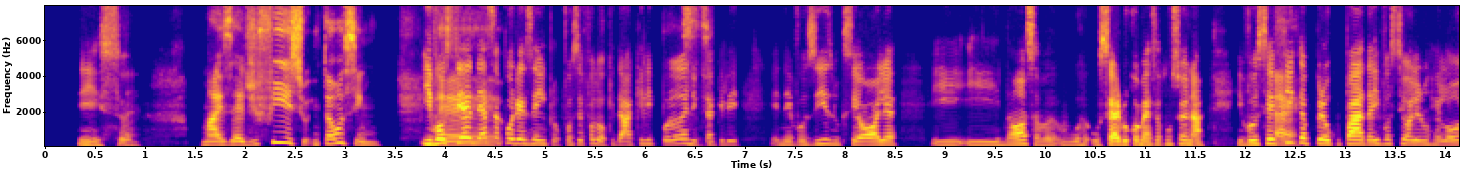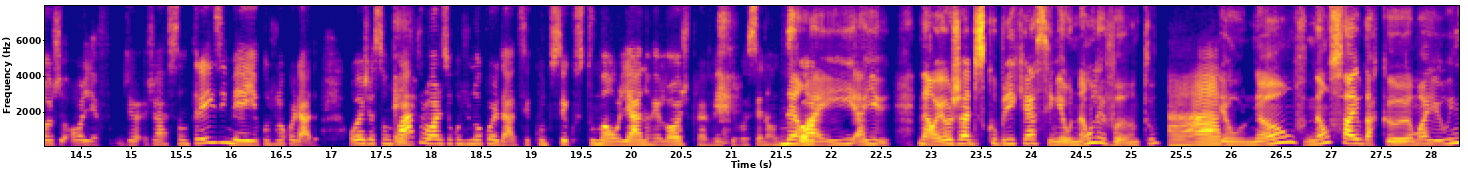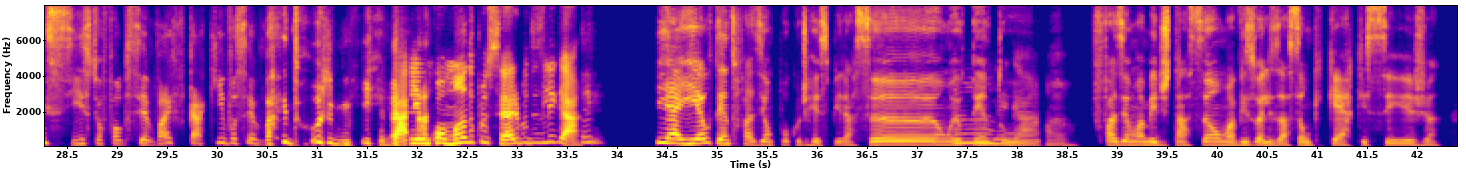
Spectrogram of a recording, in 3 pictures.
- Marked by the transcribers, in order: tapping; laughing while speaking: "dormir!"; laugh
- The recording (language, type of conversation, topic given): Portuguese, podcast, O que você costuma fazer quando não consegue dormir?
